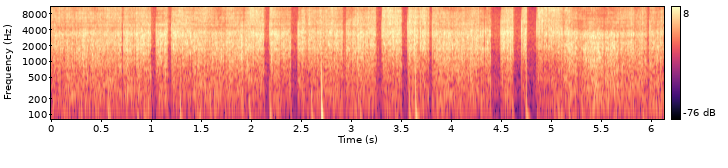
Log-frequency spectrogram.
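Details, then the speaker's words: Hitbox TIG 200 stick welding a fast-burning 6010 rod at 120 amps: harsh crackling hiss with frequent breaks and pops as the arc stutters; the bead came out a mess but penetrates well; 6010 stick welding arc. "I don't use 60 10 too often like I said it's my kryptonite it burns real fast and I can't usually keep up with it so I'll see what it does"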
